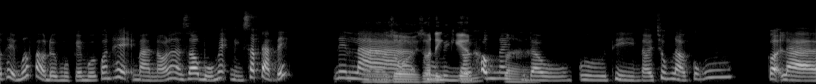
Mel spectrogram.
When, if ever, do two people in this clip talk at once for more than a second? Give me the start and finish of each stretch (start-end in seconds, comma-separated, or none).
3.6-5.4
